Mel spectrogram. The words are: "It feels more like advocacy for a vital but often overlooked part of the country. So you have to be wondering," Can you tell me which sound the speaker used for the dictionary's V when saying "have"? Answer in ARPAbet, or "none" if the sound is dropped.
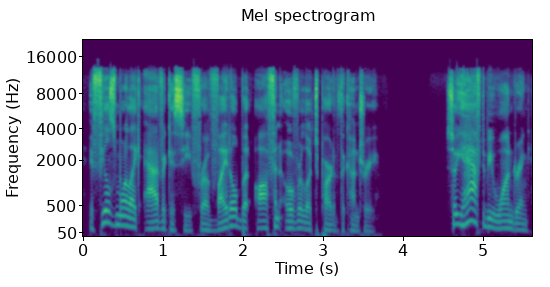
F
